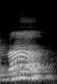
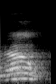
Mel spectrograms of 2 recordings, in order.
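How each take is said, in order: First: "nã" with an open nasal vowel, no final glide; Maranhão pronunciation. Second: Said in the usual way. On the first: Shown as a demonstration. Teacher shows students how Maranhão says no, clipped-ending "nã". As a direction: say "nã", dropping the "o" of "não". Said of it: "vocês falam é nã". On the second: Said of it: "em vez de falar não".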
